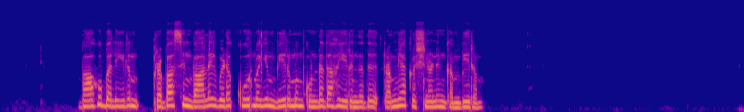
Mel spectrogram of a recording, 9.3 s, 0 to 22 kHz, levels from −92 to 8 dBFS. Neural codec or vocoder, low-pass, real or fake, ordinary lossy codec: codec, 16 kHz, 16 kbps, FreqCodec, larger model; 7.2 kHz; fake; Opus, 32 kbps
